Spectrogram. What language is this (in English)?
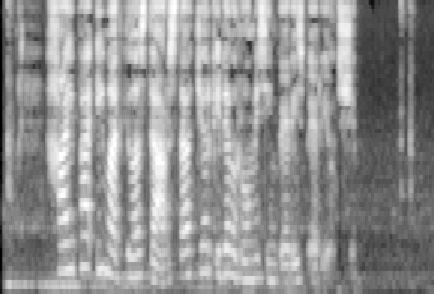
Georgian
